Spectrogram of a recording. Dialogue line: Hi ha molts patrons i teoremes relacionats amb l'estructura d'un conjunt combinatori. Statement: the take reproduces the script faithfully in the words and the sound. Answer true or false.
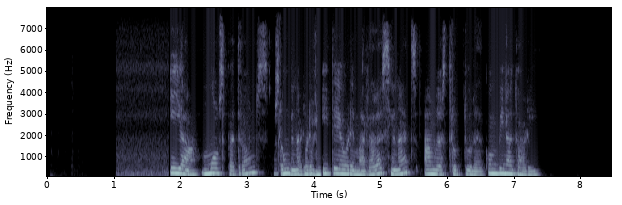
false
